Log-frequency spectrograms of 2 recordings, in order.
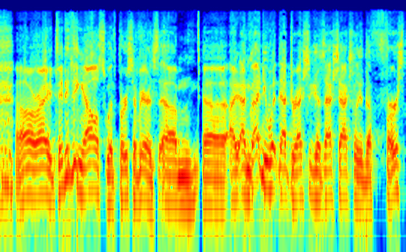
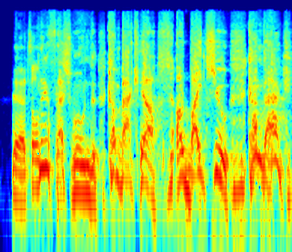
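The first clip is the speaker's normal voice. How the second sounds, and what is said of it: Put-on English accent, Monty Python line. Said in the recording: “That's my English accent. How'd you like it?... It's fantastic.”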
